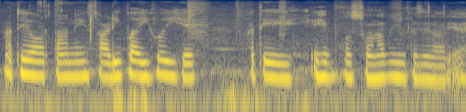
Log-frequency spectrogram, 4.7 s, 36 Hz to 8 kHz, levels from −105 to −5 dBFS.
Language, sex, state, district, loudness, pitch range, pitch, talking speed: Punjabi, female, Punjab, Kapurthala, -16 LUFS, 190-210 Hz, 200 Hz, 205 wpm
